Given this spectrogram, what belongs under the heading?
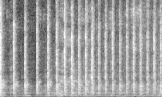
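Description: A retractable garden hose reel winds the hose back in with a fast, regular ratcheting clack, about six clicks per second, close and moderately loud.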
